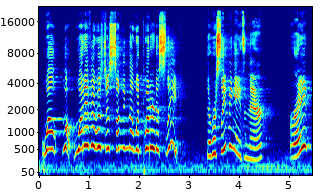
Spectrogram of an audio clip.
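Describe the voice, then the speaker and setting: A woman voicing an excitable, stubborn young woman in an animated murder mystery. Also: extremely high pitch, brisk. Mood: defensive, insistent. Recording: faint background noise.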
